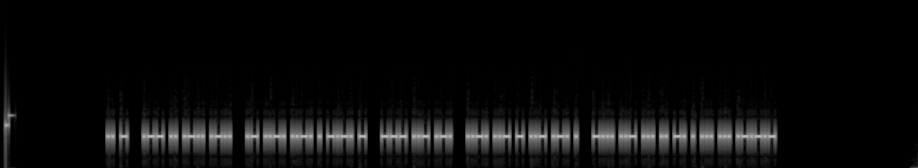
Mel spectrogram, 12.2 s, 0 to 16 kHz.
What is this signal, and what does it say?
Morse code, heard as a keyed tone, about 40 wpm, 700 Hz. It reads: IT WILL AFFECT OUR FUTURE BUSINESS.
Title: Sentences from Top 1000 Words - Review Part 6 - 40wpm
